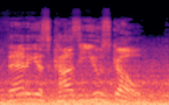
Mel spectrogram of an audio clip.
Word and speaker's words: Thaddeus Kosciuszko: And to pronounce it, it's called the Thaddeus Kosciuszko Bridge.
